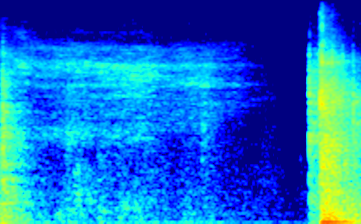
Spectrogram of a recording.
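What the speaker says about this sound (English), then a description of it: "I usually lock this door because we don't want to wander in." A heavy door inside Government House, the Lieutenant Governor's residence in Newfoundland, sounds as a single close, loud thump or latch clunk near the end, after a few seconds of soft hiss and near silence.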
